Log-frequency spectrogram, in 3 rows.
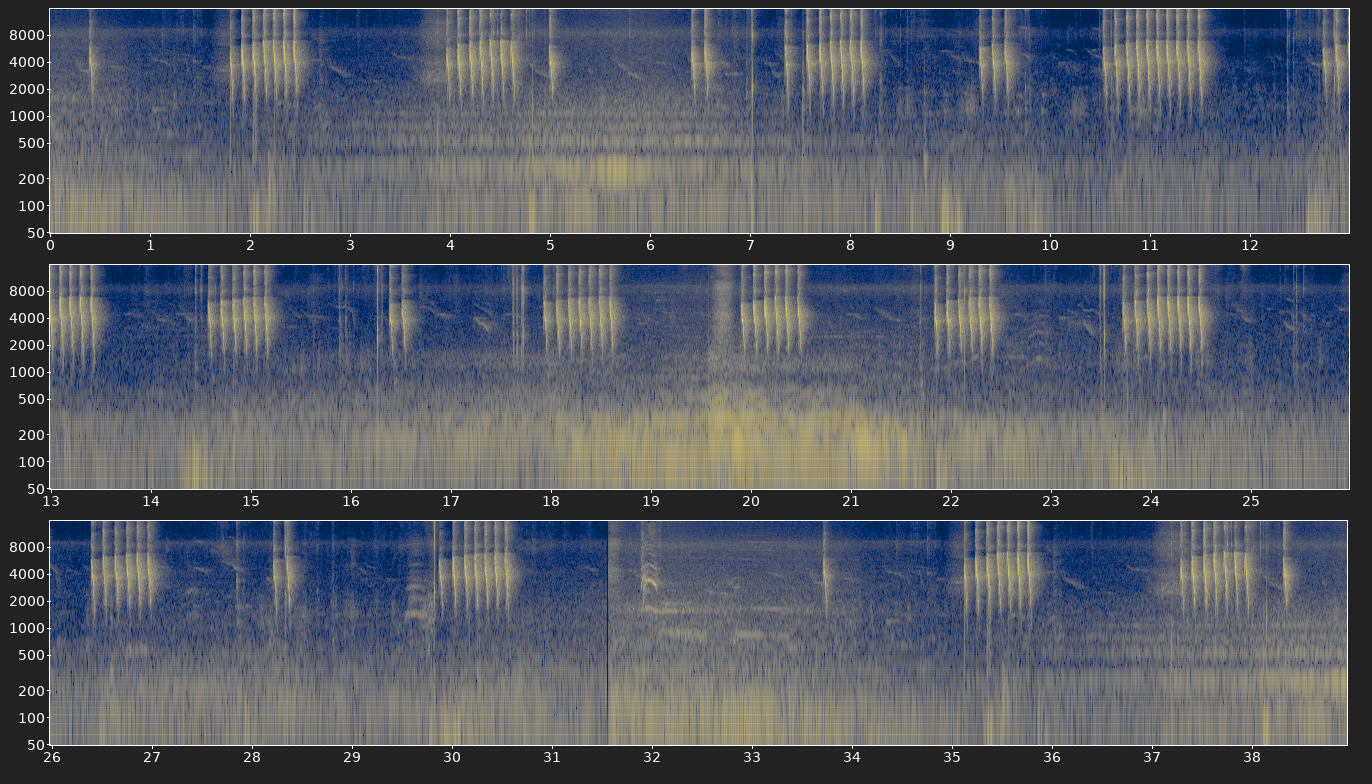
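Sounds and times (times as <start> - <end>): bird chirps: 0.0 - 11.7, 12.4 - 32.1, 33.5 - 38.9
bird buzzy trills: 1.6 - 11.7, 12.6 - 25.1, 34.9 - 38.9.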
